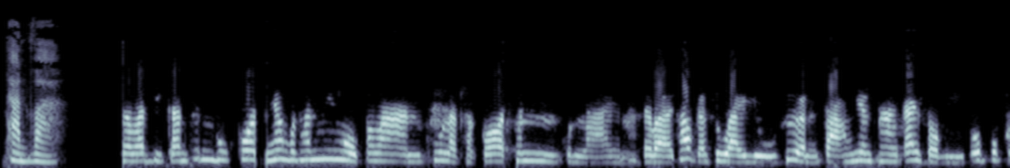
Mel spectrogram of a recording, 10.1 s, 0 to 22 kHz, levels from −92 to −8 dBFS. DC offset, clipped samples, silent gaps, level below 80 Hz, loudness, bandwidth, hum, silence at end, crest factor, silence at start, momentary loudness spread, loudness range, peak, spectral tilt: under 0.1%; under 0.1%; 0.67-0.84 s, 0.90-1.12 s; -66 dBFS; -24 LUFS; 10 kHz; none; 0 s; 16 dB; 0.05 s; 8 LU; 2 LU; -8 dBFS; -8 dB/octave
